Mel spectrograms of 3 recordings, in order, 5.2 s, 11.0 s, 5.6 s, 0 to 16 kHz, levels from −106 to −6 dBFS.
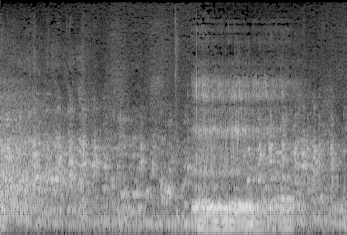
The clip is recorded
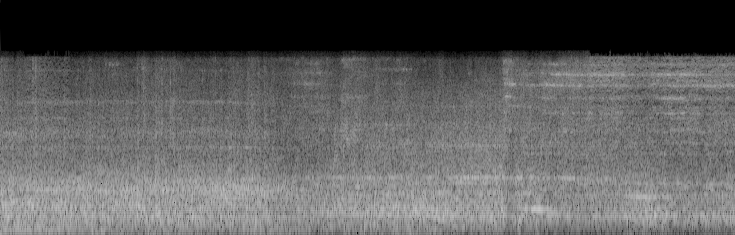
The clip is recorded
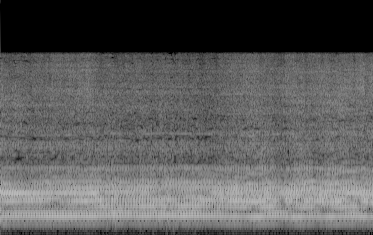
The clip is recorded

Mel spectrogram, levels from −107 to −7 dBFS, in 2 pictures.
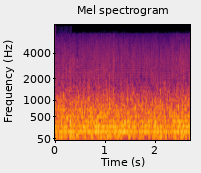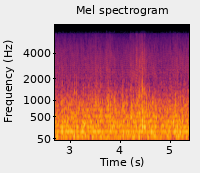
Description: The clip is remade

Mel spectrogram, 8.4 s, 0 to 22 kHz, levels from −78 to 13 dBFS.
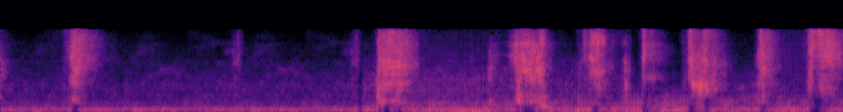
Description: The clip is remade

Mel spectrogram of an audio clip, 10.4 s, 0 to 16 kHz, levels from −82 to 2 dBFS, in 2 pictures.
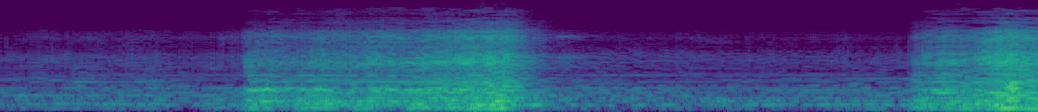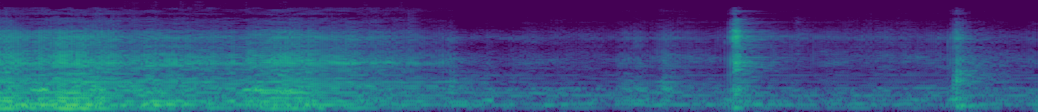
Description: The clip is remade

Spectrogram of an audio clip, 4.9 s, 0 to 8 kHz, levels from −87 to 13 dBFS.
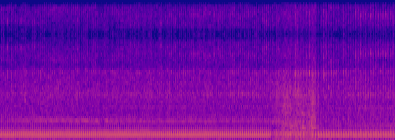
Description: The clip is recorded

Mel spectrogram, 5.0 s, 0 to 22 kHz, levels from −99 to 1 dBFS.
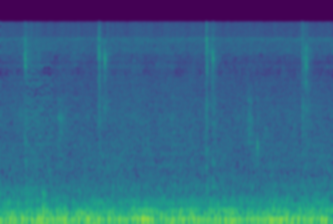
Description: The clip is remade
